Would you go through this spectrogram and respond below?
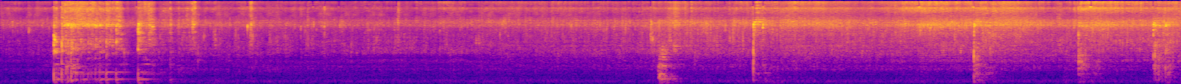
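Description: Chopped tomatoes go into a pork and potato curry in a hot pan, a soft steady sizzle with a few sharp clanks and scrapes of a spoon stirring against the pot.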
